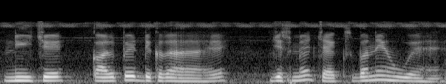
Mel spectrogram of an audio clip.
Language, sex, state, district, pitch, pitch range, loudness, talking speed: Hindi, male, Chhattisgarh, Bilaspur, 170 Hz, 155-175 Hz, -15 LUFS, 135 wpm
